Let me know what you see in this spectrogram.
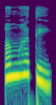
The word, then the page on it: ಆಂಹತಿ: āmhati; Kannada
